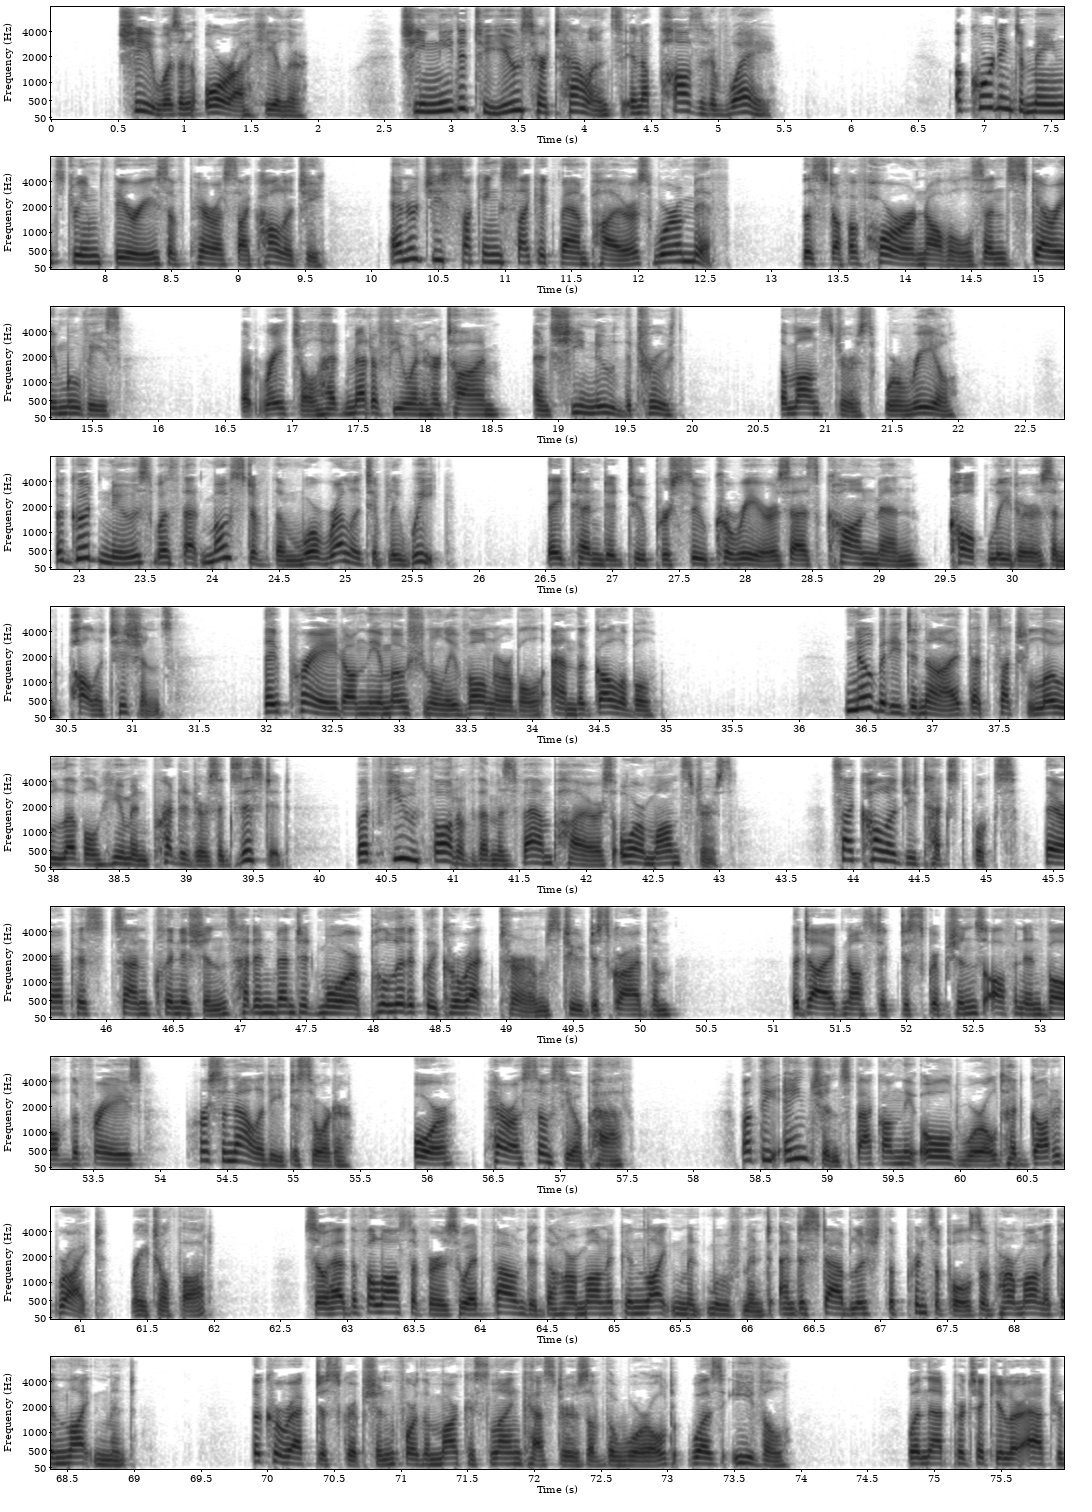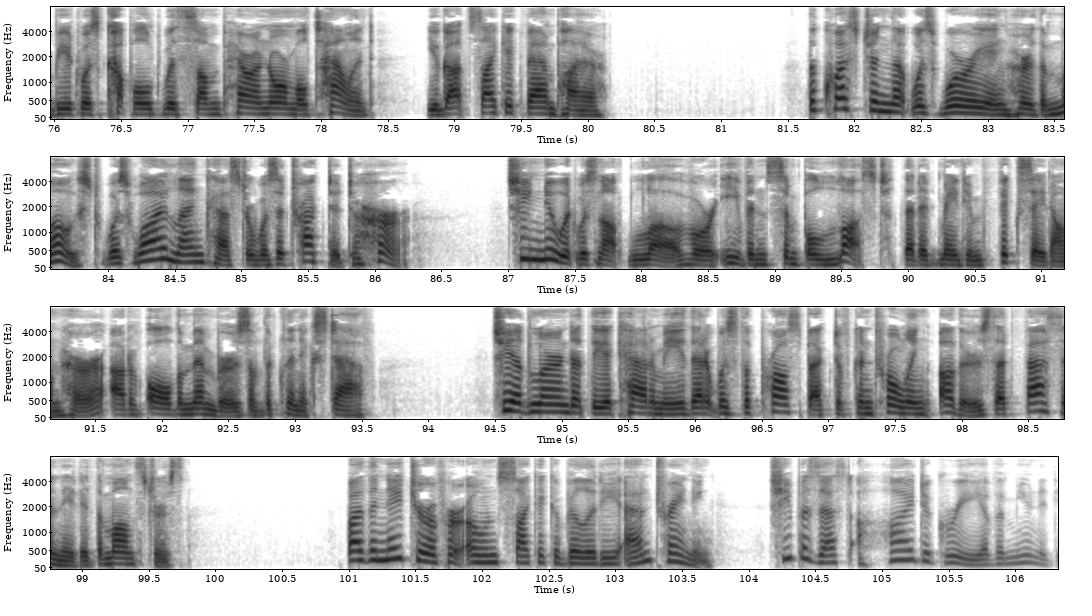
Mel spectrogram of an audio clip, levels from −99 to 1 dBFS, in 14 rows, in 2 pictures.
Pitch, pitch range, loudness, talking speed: 150 Hz, 130-180 Hz, -16 LUFS, 150 wpm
